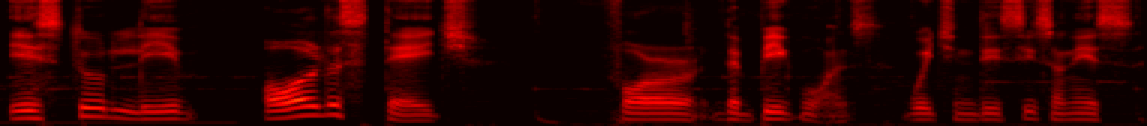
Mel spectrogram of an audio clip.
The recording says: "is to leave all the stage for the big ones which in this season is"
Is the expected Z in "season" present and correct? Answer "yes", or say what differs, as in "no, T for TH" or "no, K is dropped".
no, S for Z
